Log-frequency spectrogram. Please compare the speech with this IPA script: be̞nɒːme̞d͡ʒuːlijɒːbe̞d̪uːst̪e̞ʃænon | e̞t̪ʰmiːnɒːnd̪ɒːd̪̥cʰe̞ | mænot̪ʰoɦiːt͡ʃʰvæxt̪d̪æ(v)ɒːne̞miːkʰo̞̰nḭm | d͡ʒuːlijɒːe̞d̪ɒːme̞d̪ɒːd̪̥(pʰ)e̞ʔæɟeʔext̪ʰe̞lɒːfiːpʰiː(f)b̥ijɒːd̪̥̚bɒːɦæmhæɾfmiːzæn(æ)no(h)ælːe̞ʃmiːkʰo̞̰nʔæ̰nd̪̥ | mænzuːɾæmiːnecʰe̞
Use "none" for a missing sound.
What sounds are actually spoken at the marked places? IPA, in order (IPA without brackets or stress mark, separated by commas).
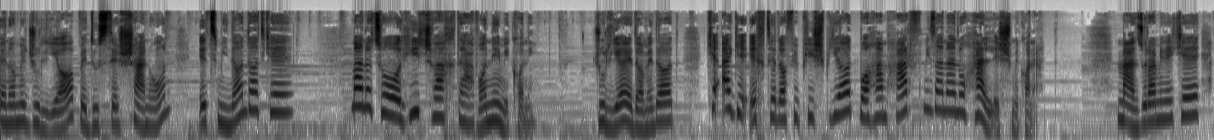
v, cʰ, ʃ, æ, h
